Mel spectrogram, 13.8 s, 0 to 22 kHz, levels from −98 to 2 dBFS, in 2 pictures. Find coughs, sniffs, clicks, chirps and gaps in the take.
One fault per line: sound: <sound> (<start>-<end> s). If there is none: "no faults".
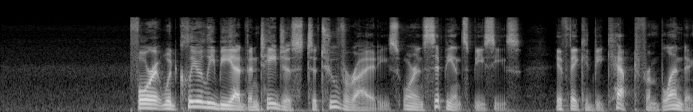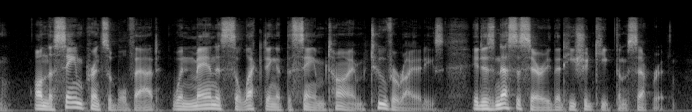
no faults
